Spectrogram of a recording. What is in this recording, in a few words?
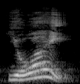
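"yowai", Japanese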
